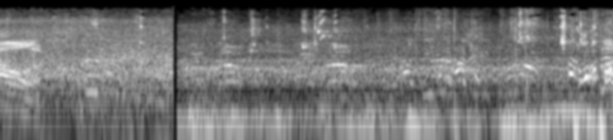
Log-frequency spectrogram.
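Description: A basketball being dribbled on a hardwood court, several separate bounces, with faint player voices and a steady low hum underneath.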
